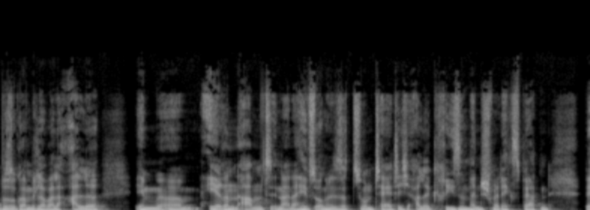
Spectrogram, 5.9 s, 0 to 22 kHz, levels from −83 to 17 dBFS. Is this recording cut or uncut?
cut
